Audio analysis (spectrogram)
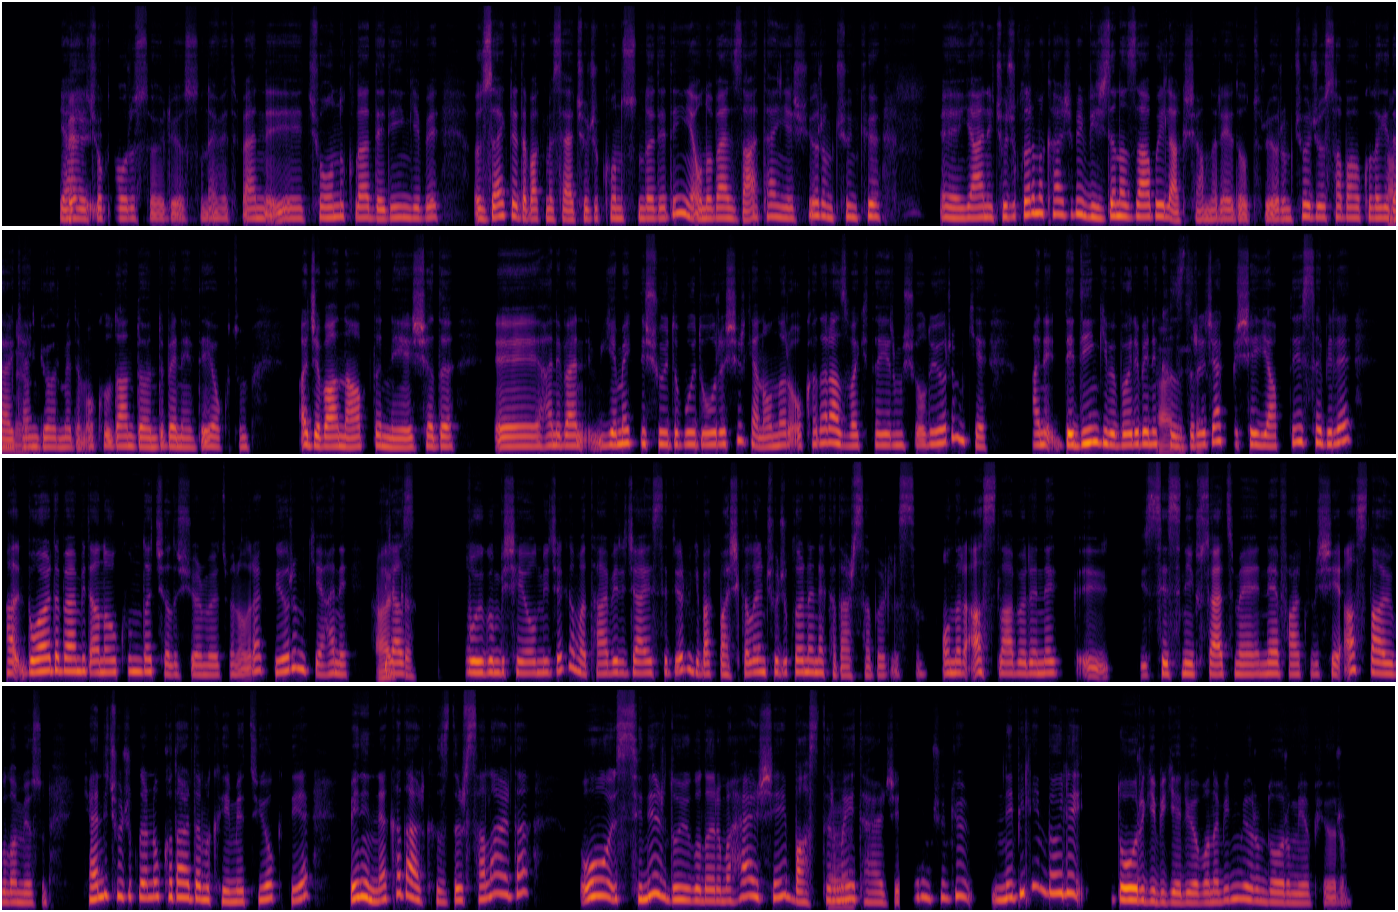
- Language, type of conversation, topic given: Turkish, advice, İş veya stres nedeniyle ilişkiye yeterince vakit ayıramadığınız bir durumu anlatır mısınız?
- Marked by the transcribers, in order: tapping; sniff; other background noise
